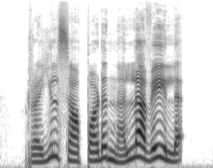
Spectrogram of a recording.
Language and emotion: Tamil, angry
